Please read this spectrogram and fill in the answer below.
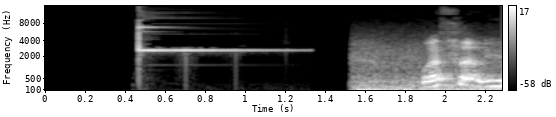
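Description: A single bright ding sound effect marks the cut from the intro: one bell-like tone that rings for about a second and then cuts off abruptly. A woman starts talking near the end.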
